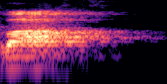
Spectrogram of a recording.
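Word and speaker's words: בת: In the ancient Hebrew, you would pronounce it Bath.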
